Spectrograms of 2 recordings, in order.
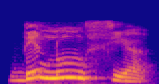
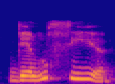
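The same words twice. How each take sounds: First: Denúncia read slowly, louder and higher, stress on NÚN; slow emphatic read. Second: Denuncia stressed on the next-to-last syllable, a bit slower. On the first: Teacher announcing the next word, slow and emphatic. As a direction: draw out denúncia, hitting NÚN. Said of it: "Eu digo a denúncia". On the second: Teacher reading the verb form without the accent. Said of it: "Existe essa palavra?". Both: Shown as a demonstration.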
